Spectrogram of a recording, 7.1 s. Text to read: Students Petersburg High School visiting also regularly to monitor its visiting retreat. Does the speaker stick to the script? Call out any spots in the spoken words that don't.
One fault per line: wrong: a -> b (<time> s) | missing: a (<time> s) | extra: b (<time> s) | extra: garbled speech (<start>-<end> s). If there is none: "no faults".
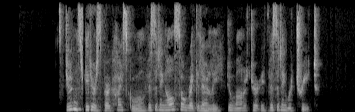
no faults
